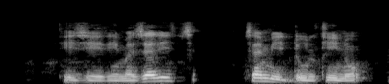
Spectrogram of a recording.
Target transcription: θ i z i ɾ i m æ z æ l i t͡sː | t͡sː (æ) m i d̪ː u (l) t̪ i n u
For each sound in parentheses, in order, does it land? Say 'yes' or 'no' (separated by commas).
yes, yes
